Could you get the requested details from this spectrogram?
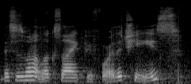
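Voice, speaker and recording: Low-pitched woman chatting casually. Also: fairly quick, gravelly, a little mellow, slight background noise. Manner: informal, self-interrupting, chatty asides. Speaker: vlogger sharing meals and recipes. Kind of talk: casual cook-with-me vlog chat.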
